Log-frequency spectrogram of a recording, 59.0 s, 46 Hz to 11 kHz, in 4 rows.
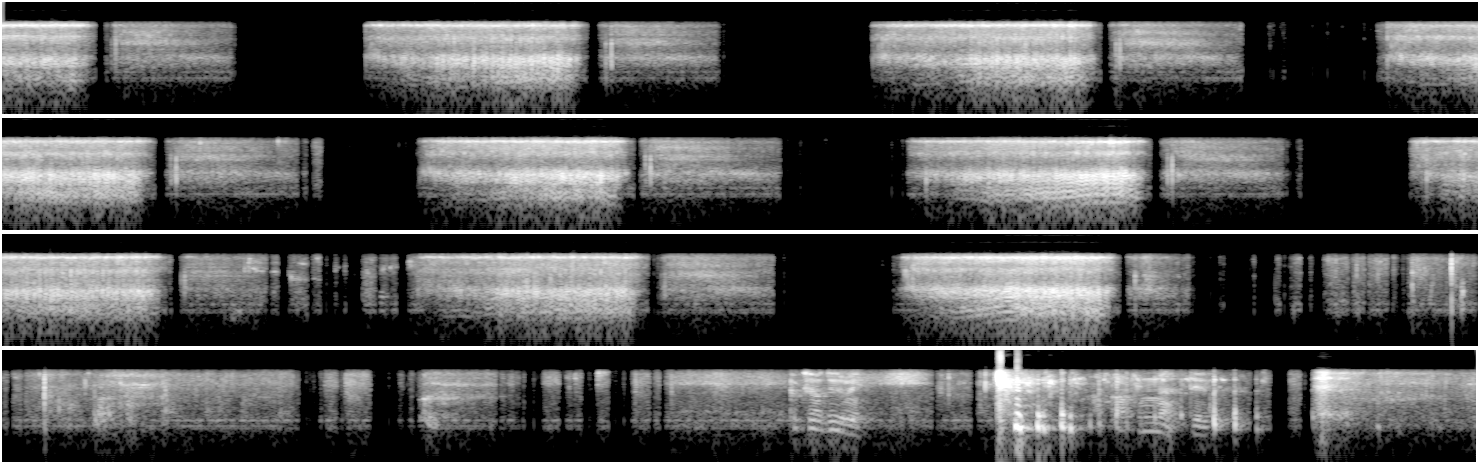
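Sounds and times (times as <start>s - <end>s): person snoring: 0.0s - 2.4s, 3.6s - 7.2s, 8.7s - 12.4s, 13.8s - 17.4s, 19.0s - 22.6s, 23.8s - 27.6s, 28.9s - 31.2s, 33.6s - 37.3s, 38.5s - 41.2s, 48.4s - 49.3s
soft breath: 1.1s - 2.4s, 6.0s - 7.2s, 11.1s - 12.4s, 16.4s - 17.8s, 21.1s - 22.6s, 26.4s - 27.7s, 36.1s - 37.3s, 44.8s - 46.1s, 48.4s - 49.8s, 50.8s - 52.2s, 53.0s - 53.7s.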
